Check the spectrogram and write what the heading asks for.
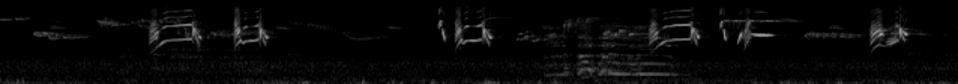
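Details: Young British European goldfinch just beginning to whistle, giving short scattered bursts of high, sharp, tinkling notes with gaps between, and a lower harmonic-rich call from another bird near the middle.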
